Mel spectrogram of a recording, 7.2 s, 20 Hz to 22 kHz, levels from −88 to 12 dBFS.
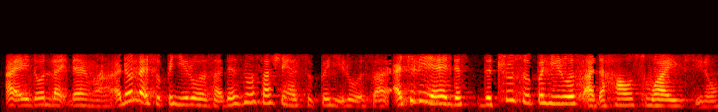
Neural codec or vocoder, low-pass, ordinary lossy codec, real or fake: none; 3.6 kHz; AAC, 16 kbps; real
